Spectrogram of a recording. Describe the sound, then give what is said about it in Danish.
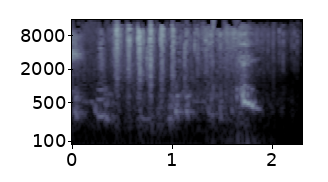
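A pigeon coos in a soft, rolling series of low throaty notes, rising to a fuller coo near the end before fading to quiet. “Så skal vi snakke om duer.”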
